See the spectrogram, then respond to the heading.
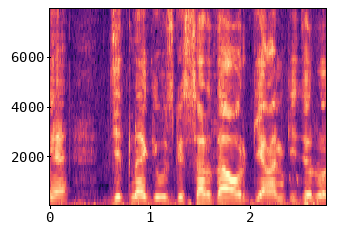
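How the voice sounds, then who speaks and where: A man's voice with ordinary pitch variation. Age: 80s+. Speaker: village elder. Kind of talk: interview. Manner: halting.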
